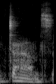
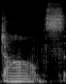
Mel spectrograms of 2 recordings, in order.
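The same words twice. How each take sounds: First: The word is said with an Irish vowel. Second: The word is said with an English vowel. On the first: This is how the children still say it. "say dance" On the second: This is how people around them say it. "instead of dance"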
